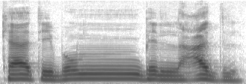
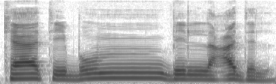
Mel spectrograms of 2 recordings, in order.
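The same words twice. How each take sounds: Both takes have the same delivery.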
